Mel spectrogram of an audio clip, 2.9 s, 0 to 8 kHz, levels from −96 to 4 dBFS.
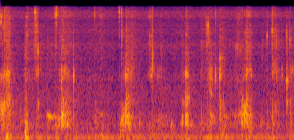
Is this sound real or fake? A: fake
